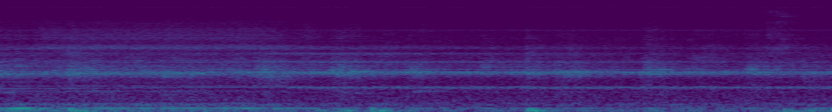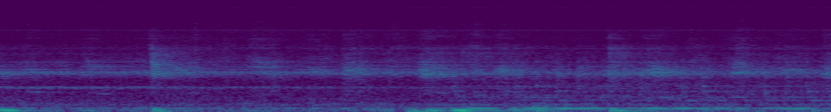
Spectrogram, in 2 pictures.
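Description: A man doing burpees thuds onto a rubber floor.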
